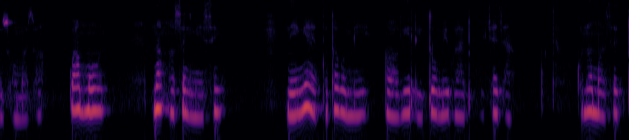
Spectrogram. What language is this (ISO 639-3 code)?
kln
